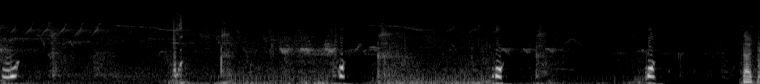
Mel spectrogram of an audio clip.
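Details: Coppersmith barbet, a tiny bird calling from treetops in Bandhavgarh National Park, India, heard while waiting near a tiger on safari, gives low, hollow 'tuk' notes about every one and a half seconds; a man speaks quietly, faint higher chirps behind.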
